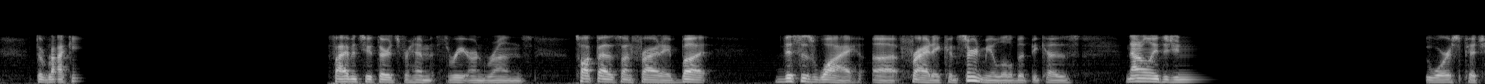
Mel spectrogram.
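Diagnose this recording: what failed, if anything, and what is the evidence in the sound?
Packets went missing on the network twice in quick succession, at 0.50 to 0.53 s and again at 0.53 to 0.59 s, and the receiver's concealment covered both gaps. This is short concealed packet loss. The decoder extended the preceding sound to fill about 12 ms and then 40 ms, so the audio briefly smears and wobbles before it rejoins the real signal, all within the 4 kHz band of the G.711 call path.

The audio stops twice for long stretches: from 0.73 to 3.29 s, and from 11.81 to 14.28 s, right after "not only did you". Each time a short, fading continuation of the last sound gives way to silence, about 2.4 s in the first gap and about 2.1 s in the second. Speech then resumes further on, and the missing stretch is simply gone. The likely cause is a long network dropout, with no packets arriving at the receiver for roughly two and a half seconds.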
